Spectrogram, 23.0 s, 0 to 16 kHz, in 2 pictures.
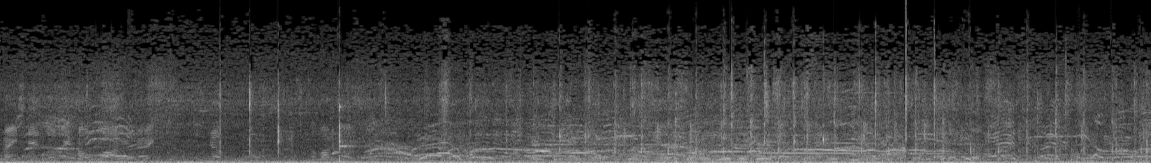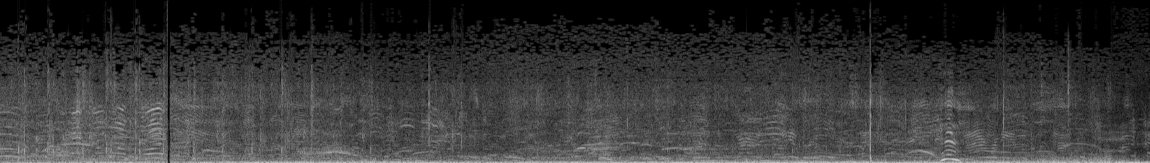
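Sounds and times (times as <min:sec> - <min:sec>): low rumble: 0:00.0 - 0:23.0.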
